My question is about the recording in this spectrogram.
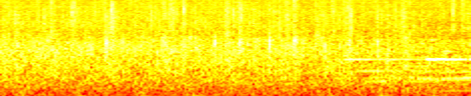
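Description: Concert-hall audience applauding steadily in a standing ovation. Near the end, held musical tones begin to fade in under the clapping.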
